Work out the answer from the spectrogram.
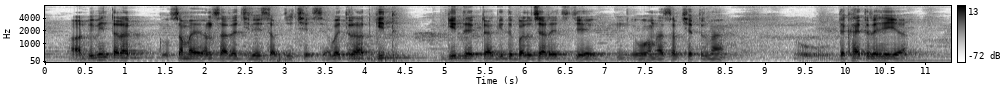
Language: Maithili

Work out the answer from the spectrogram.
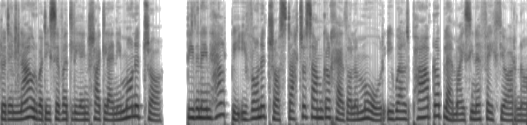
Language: Welsh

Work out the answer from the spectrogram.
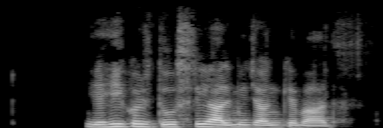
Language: Urdu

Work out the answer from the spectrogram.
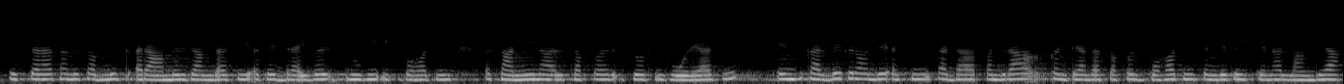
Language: Punjabi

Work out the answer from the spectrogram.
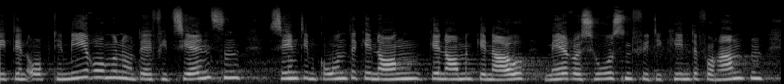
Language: Swiss German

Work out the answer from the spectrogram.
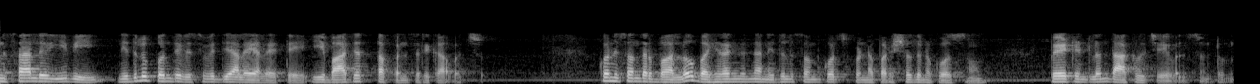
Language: Telugu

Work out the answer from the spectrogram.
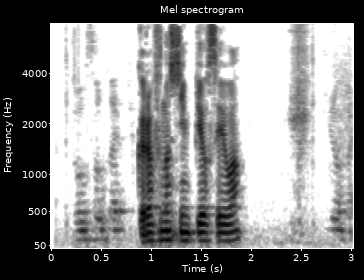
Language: Japanese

